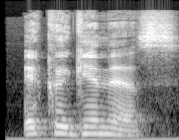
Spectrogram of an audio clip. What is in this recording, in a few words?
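"ekogenez", Azerbaijani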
